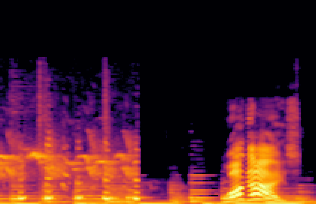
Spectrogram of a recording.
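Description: A pet chicken clucks in short repeated bursts up close, with a voice mixed in and a brighter squawking call near the end.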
